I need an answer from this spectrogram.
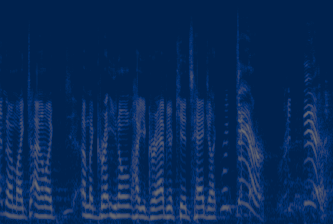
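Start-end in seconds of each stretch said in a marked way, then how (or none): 3.3-4.9 high, strained parent insistence; exasperated urging. Retold or imitated. Dad turning his daughter's head toward the rabbit, exasperated. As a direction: urge it as if steering a child's head.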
